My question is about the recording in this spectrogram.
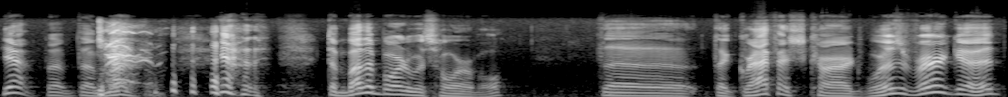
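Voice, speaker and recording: Podcast co-host, male, unhurried and rambling, bright tone. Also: medium pitch, big pitch swings, lo-fi sound. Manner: rambling, halting, frequent restarts. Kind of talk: casual chat.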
